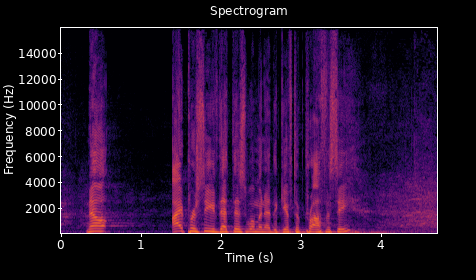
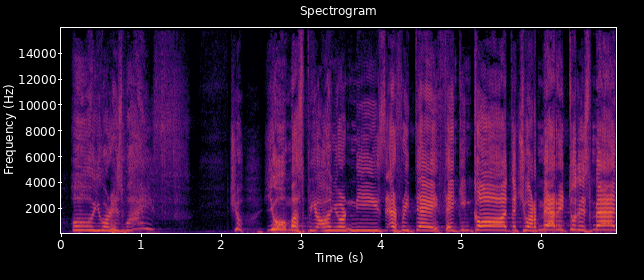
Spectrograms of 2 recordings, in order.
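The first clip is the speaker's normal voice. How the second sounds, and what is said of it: Thick Nigerian accent. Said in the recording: “a thick Nigerian accent”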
